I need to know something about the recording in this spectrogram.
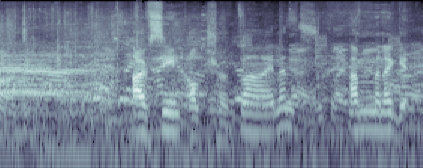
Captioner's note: Wastelanders clapping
